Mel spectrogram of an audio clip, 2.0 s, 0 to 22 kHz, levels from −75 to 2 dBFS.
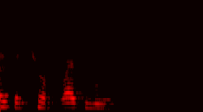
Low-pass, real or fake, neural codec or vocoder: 3.6 kHz; fake; codec, 16 kHz, 1 kbps, X-Codec, HuBERT features, trained on balanced general audio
